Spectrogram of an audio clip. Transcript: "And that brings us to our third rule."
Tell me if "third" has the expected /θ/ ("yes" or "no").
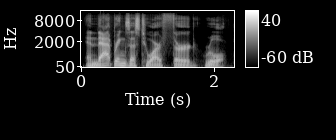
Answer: yes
